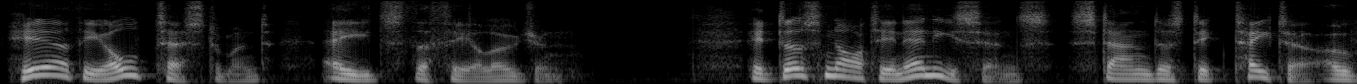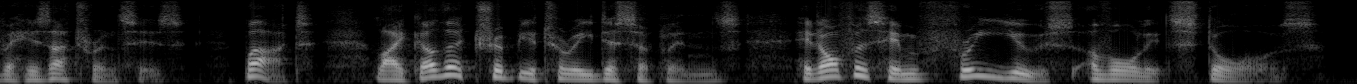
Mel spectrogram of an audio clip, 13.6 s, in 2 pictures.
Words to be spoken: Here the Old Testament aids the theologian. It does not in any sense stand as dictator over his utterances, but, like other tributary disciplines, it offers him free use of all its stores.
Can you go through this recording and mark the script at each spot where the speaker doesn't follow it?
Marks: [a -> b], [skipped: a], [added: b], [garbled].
Here the Old Testament aids the theologian. It does not in any sense stand as dictator over his utterances, but, like other tributary disciplines, it offers him free use of all its stores.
